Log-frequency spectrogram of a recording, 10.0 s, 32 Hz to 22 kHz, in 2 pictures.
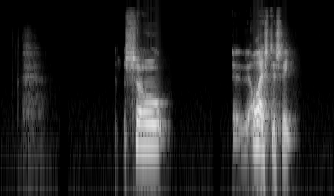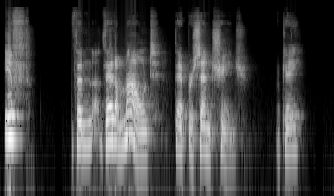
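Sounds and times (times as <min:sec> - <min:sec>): person breathing out: 0:00.3 - 0:00.8
man speaking: 0:01.9 - 0:02.6, 0:03.5 - 0:09.7.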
